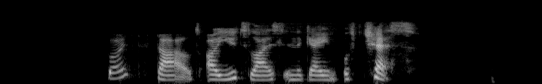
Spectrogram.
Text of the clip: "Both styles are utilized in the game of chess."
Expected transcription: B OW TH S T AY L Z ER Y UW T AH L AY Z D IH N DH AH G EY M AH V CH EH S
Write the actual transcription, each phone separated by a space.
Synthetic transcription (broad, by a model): B OW TH S T AY L Z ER Y UW T AH L AY Z D IH N DH AH G EY M AH V CH EH S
